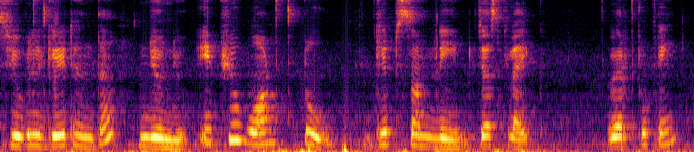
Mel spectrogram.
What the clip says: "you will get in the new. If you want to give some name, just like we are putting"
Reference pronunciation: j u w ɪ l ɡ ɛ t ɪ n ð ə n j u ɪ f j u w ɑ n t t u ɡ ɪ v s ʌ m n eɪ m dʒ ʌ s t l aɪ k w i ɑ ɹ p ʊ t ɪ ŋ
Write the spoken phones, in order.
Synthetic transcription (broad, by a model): j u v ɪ l ɡ ɛ t ɪ n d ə n j u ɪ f j u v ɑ n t t u ɡ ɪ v s ʌ m l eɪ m dʒ ʌ s t l aɪ k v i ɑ ɹ p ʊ t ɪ ŋ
